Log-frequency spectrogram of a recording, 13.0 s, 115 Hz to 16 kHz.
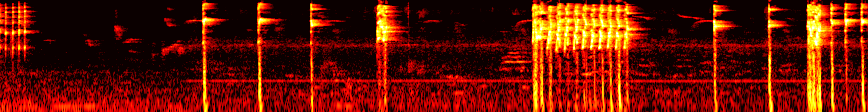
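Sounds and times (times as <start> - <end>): lovebird shrill chattering chirps: 0.0 - 0.7, 7.8 - 9.8, 10.4 - 13.0.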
